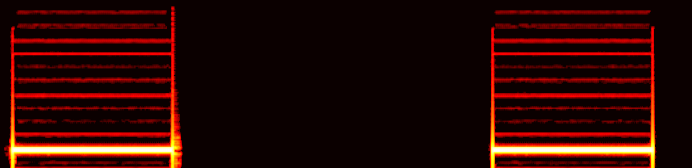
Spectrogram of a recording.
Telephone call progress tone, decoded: ringback tone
